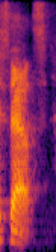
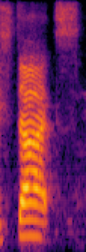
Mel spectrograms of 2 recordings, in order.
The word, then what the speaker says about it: Stotts: five bucks whatever okay terry stouts head coach terry stotts you said terry scott we're both wrong that's how it doesn't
